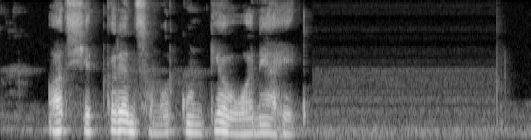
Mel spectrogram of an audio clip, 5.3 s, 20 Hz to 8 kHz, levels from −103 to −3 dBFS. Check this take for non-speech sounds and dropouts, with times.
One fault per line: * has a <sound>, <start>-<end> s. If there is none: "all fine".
all fine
